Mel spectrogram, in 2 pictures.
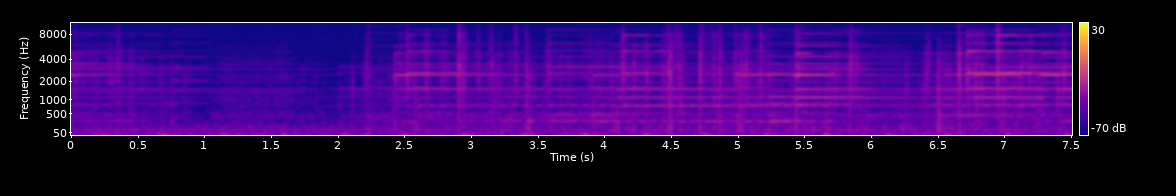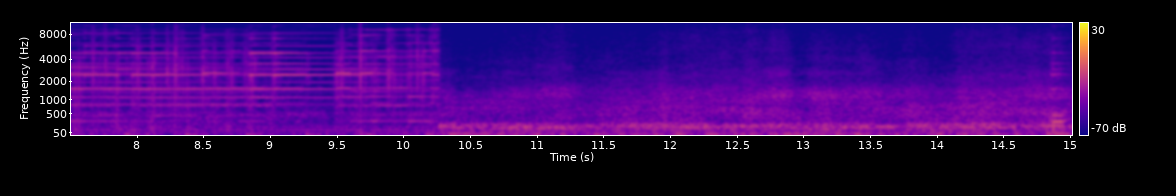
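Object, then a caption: Pair of hollow enameled metal baoding balls with internal chimes. Two matching hollow black enameled metal Chinese baoding balls with a yin-yang design are held in the fingers close to the microphone and rolled and shaken, making their internal chimes ring. Bright, overlapping bell-like tones shimmer and sustain for about ten seconds, then the chiming stops and a softer, duller rustling continues to the end.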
